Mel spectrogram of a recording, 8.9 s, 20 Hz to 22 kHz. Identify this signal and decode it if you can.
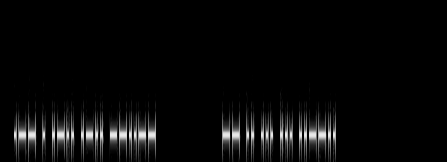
Morse code, heard as a keyed tone, about 25 wpm, 700 Hz. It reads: WELL, MISS?
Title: 4x Word-Spacing - Sentences from Top 500 Words - 25wpm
